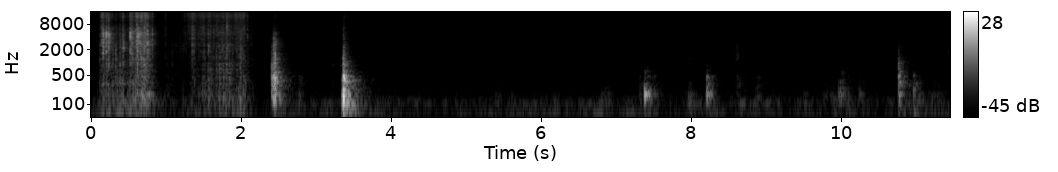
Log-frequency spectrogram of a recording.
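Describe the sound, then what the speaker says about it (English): Tarot cards are riffled in two quick bursts, followed by a few sharp taps and soft clicks as the deck is squared, then near silence with sparse small handling noises. "One more shuffle and then I'll cut."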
